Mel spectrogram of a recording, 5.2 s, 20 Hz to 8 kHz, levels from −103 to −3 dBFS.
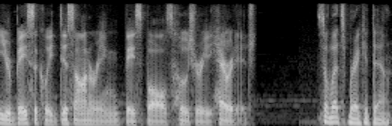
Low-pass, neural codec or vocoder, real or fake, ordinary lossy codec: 7.2 kHz; none; real; MP3, 64 kbps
